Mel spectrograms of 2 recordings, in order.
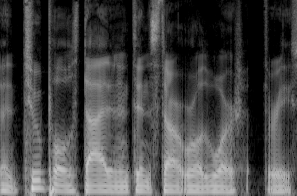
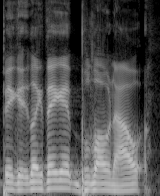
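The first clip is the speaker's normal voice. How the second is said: ordinary delivery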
